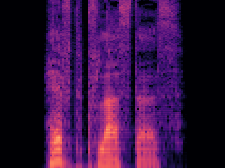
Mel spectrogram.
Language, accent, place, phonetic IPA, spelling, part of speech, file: German, Germany, Berlin, [ˈhɛftˌp͡flastɐs], Heftpflasters, noun, De-Heftpflasters.ogg
- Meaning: genitive singular of Heftpflaster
